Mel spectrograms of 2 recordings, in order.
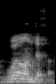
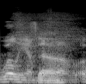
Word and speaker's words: Willem Dafoe: It is Willem. It is, and it's pronounced that way. It's W-I-L-L-E-M. Okay. Willem Dafoe, not William Dafoe.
